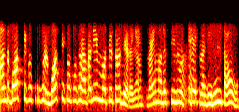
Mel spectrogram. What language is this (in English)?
Nepali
